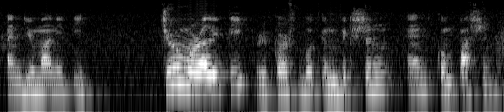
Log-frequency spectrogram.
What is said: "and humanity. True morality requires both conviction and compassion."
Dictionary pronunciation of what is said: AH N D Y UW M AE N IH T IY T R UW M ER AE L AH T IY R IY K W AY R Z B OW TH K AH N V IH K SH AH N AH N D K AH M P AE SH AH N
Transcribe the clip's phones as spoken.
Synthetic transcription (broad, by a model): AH N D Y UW M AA N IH T IY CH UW M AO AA L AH T IY R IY K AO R S B OW T K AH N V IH K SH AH N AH N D K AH M P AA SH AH N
